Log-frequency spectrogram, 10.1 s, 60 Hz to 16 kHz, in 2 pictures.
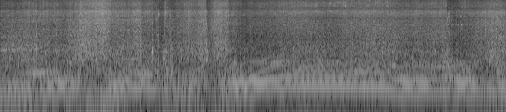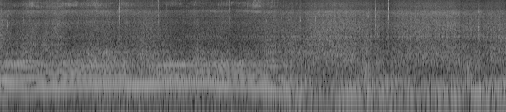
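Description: Off-road 4x4 engine revving hard as it drives through thick mud, its pitch rising and falling several times as the throttle is worked.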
